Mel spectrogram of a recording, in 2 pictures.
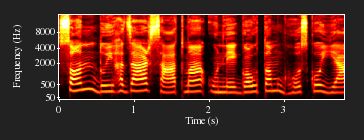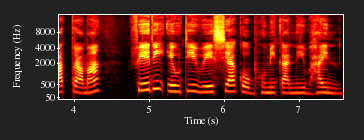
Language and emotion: Nepali, neutral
